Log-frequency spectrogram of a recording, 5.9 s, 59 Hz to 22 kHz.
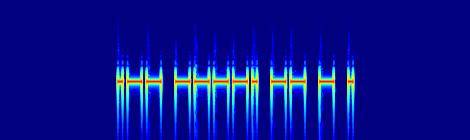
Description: Morse code, heard as a keyed tone, about 20 wpm, 700 Hz. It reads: W9MTE
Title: USA Call Signs - 5 Characters - Repeated 2x - 20wpm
